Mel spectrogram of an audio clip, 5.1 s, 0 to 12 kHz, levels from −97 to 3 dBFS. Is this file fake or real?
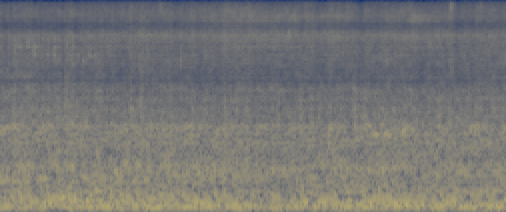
fake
